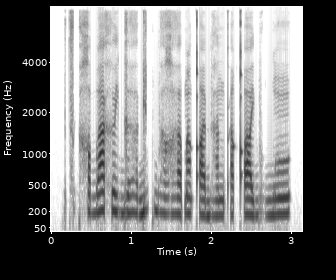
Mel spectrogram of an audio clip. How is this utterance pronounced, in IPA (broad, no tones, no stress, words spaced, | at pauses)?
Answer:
t͡sɨkχɐbaxʉj ɡɨɦɐ ɡikbʱɐʁ ɦɐɓɐ̃qʼɐj bʱãnpʼeqʼojbo ɡ͡bũ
